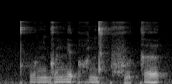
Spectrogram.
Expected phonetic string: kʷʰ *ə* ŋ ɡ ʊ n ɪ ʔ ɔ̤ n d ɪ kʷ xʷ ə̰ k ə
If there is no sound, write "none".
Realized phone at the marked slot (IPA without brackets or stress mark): ʌ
